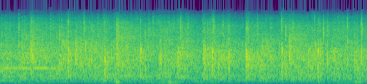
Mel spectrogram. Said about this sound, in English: Everyone, please give a round of applause for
